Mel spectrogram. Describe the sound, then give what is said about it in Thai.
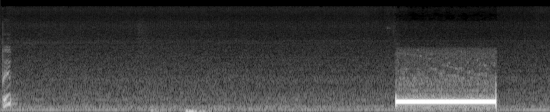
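A single steady telephone call tone sounds while a call is being dialled: one loud, flat, even beep lasting about a second over a low, quiet background hum. “เดี๋ยวโทรหาคุณทรายเลยแล้วกันนะครับครับผมผมเเชื่อมเข้าไปแล้วนะครับ”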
